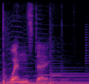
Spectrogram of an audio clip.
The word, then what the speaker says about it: Wednesday: People read it as Wednesday. But we say Wednesday. Very different from spelling.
